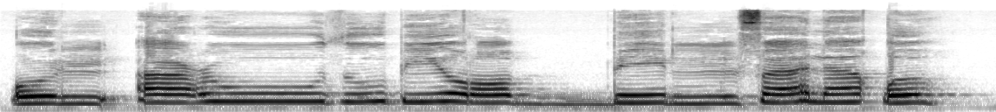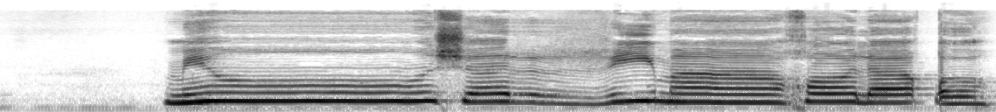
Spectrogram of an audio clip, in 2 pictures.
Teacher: ان دونوں آیات کے آخر میں ہم نے پڑھا تھا کہ قلقلہ کیا جائے گا، آواز پلٹ کر آئے گی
